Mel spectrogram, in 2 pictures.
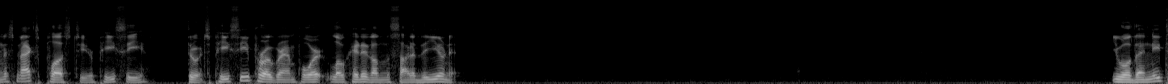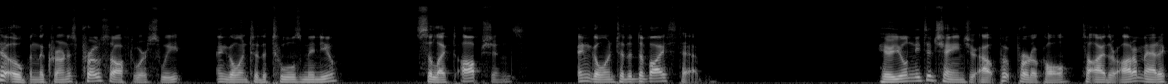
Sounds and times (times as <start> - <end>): Speech: 0.0 - 4.6, 11.1 - 15.2, 15.8 - 18.8, 20.5 - 23.3.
